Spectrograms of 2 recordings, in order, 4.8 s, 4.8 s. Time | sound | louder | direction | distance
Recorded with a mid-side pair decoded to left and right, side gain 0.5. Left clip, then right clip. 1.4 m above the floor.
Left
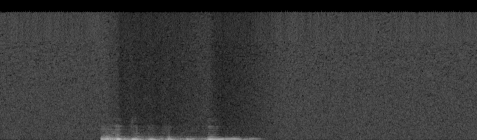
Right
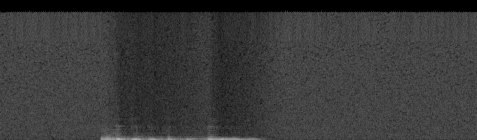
1.0 | laughter | left 4 dB | 35° left | 2.5 m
